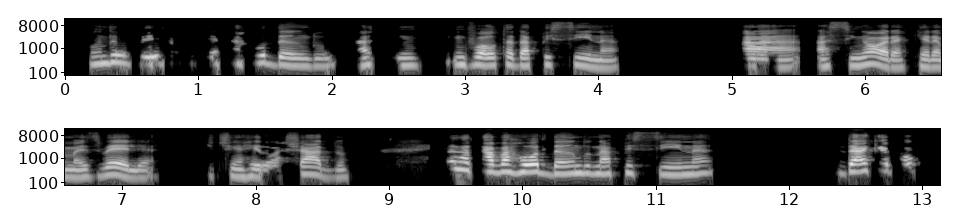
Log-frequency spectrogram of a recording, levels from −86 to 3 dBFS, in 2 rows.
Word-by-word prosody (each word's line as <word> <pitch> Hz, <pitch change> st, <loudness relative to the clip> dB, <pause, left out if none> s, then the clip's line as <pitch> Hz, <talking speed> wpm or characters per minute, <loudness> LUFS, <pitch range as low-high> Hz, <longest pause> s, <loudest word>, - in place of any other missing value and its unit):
Quando 235 Hz, +3 st, -2 dB
eu 255 Hz, -2 st, 0 dB
vejo 215 Hz, +2 st, +1 dB
a 225 Hz, -, -22 dB, 0.2 s
mulher 225 Hz, +1 st, -13 dB
tá 225 Hz, -, -10 dB
rodando, 190 Hz, -6 st, -3 dB, 0.2 s
assim, 195 Hz, -1 st, -6 dB, 0.2 s
em 215 Hz, -, -3 dB
volta 205 Hz, 0 st, +1 dB
da 195 Hz, -, +3 dB
piscina 190 Hz, -5 st, -6 dB, 0.9 s
a 175 Hz, -3 st, +2 dB
a 175 Hz, -, -3 dB
senhora 195 Hz, -3 st, +1 dB
que -, -, -11 dB
era 170 Hz, -1 st, -1 dB
mais 165 Hz, +1 st, -4 dB
velha, 185 Hz, -6 st, +2 dB, 0.4 s
que 180 Hz, -, -26 dB
tinha 180 Hz, -1 st, -7 dB
relaxado, 170 Hz, +1 st, -2 dB, 0.8 s
ela 350 Hz, -2 st, +4 dB
estava 280 Hz, -3 st, +6 dB
rodando 245 Hz, -3 st, +4 dB
na 230 Hz, -1 st, 0 dB
piscina 225 Hz, -1 st, -6 dB, 1.0 s
daqui 280 Hz, +4 st, +7 dB
a -, -, -15 dB
pouco 285 Hz, +2 st, -6 dB
210 Hz, 135 wpm, -23 LUFS, 180-235 Hz, 1.0 s, daqui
